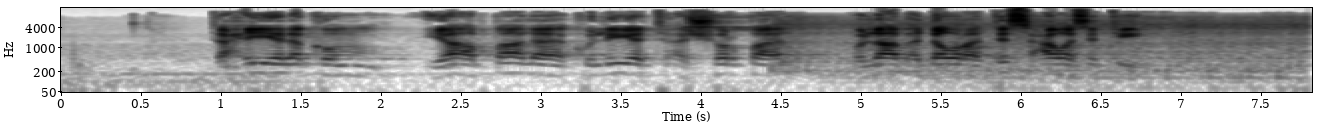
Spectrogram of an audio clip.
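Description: A large group of men shouts in unison outdoors.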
